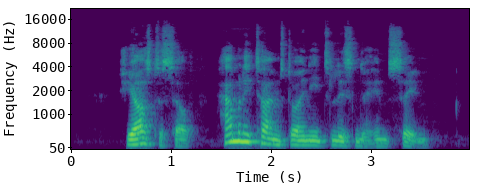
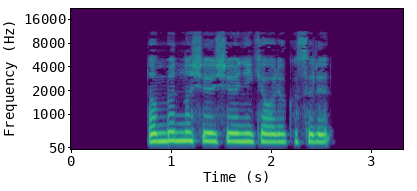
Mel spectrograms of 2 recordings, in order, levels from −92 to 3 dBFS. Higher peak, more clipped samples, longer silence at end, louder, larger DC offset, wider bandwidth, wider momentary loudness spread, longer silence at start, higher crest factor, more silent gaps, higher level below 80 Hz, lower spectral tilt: about the same, -8 dBFS vs -10 dBFS; neither; second, 0.4 s vs 0.75 s; second, -25 LUFS vs -22 LUFS; neither; first, 13 kHz vs 11.5 kHz; first, 14 LU vs 5 LU; second, 0.5 s vs 0.8 s; about the same, 18 dB vs 14 dB; neither; first, -68 dBFS vs -78 dBFS; about the same, -5.5 dB/octave vs -5.5 dB/octave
